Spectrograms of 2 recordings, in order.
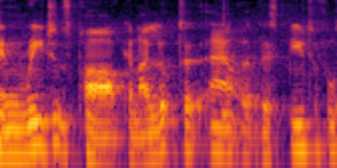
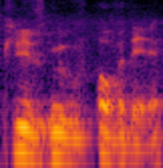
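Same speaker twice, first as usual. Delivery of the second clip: soft, very strong put-on French accent; 3 semitones lower, 7 dB quieter than usual. Joking about persuading people with vodka and a Cossack hat: very French accent. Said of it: "In a very French accent".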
